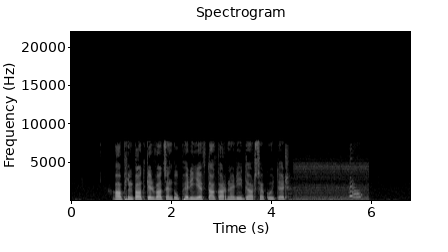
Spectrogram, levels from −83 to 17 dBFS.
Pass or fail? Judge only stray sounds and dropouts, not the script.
fail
